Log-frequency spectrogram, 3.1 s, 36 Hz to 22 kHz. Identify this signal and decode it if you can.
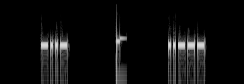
Morse code, heard as a keyed tone, about 40 wpm, 700 Hz. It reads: X 2
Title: Single Letter-Number Alt - Rapid-Fire 40wpm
